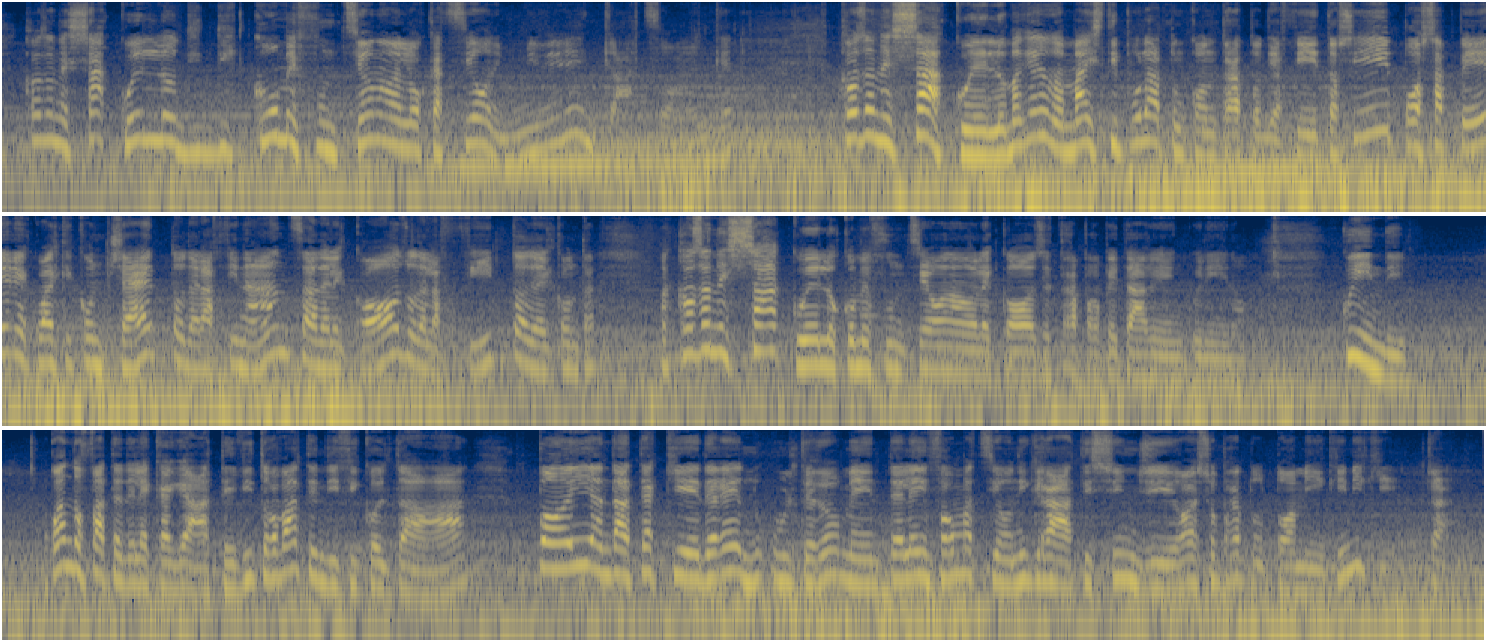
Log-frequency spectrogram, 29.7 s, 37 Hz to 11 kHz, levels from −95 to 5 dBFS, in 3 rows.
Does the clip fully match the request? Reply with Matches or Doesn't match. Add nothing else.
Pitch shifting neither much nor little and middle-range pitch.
Doesn't match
